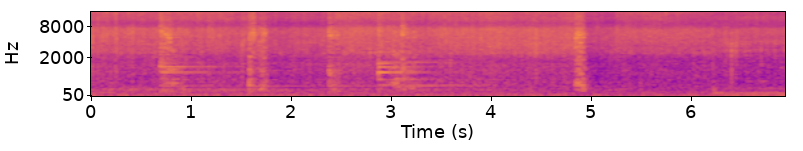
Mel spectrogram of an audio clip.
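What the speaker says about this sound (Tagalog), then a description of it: "Lagyan na natin ating Baguio beans." Baguio beans tossed into a hot pan, stir-fried with a steady, loud sizzle, broken by a few sharp utensil scrapes and clanks, no voices.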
